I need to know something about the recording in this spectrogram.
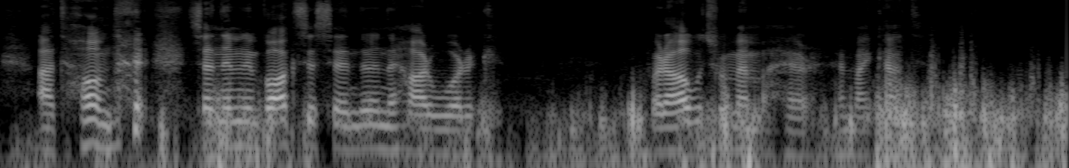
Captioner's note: laugh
